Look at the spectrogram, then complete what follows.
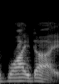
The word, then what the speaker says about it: YDI: Ydy, there's a really good punk band from Philly called YDI, by the way. They're but they're Yi is how they pronounce it.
